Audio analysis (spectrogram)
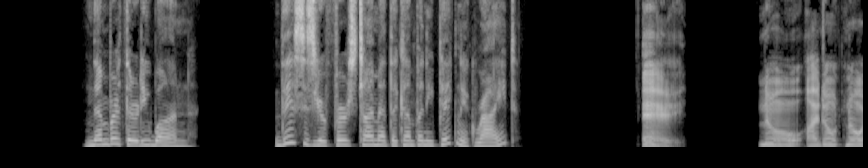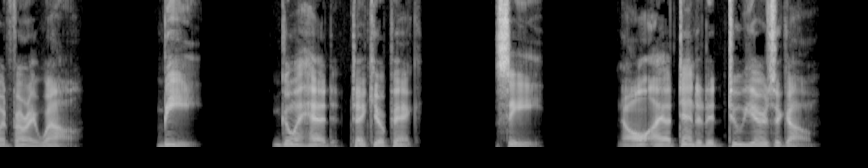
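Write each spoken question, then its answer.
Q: This is your first time at the company picnic, right?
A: C: No, I attended it 2 years ago.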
